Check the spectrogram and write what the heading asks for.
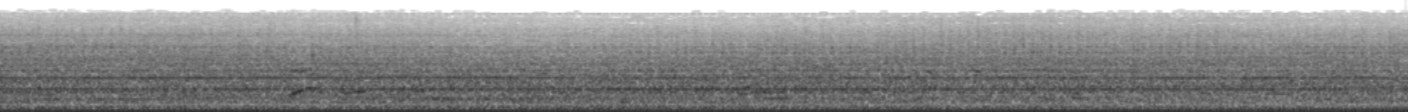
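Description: Steady low mechanical rumble, like a vehicle engine running, with a few steady whining tones above it.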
